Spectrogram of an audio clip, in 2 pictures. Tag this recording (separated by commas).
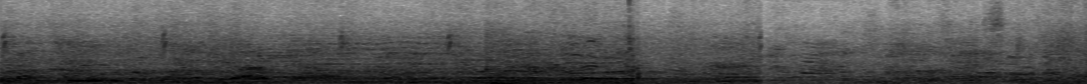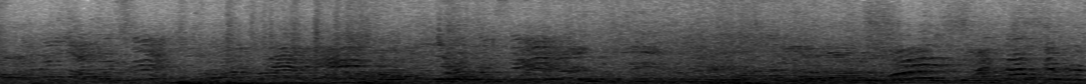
Speech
